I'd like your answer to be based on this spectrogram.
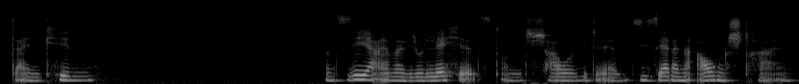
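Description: A woman leading a soothing guided meditation as a hypnosis guide, calm and gently instructing, in a soft, breathy voice that often trails toward a whisper. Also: fairly low pitch.

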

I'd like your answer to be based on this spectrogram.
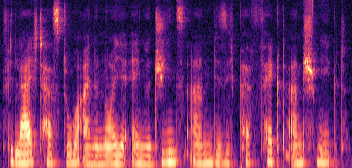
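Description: A woman leading a soothing guided meditation as a hypnosis guide, calm and gently instructing, in a soft, breathy voice that often trails toward a whisper. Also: fairly low pitch, slow pace.

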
